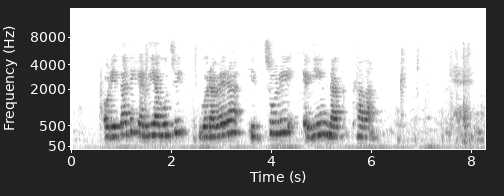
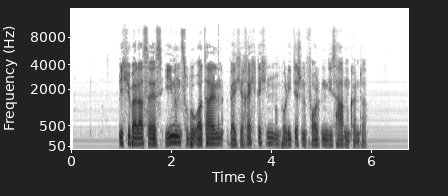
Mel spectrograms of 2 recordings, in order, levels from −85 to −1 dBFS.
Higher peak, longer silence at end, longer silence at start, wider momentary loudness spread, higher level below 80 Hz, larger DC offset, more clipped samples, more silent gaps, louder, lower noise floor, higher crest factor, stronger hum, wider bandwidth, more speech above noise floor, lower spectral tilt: second, -12 dBFS vs -2 dBFS; second, 0.05 s vs 0.85 s; second, 0.65 s vs 0.95 s; first, 14 LU vs 10 LU; second, -64 dBFS vs -38 dBFS; neither; neither; neither; second, -29 LUFS vs -21 LUFS; first, -71 dBFS vs -58 dBFS; about the same, 18 dB vs 20 dB; neither; second, 7.6 kHz vs 10.5 kHz; first, 43 dB vs 38 dB; about the same, -6.5 dB/octave vs -6.5 dB/octave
